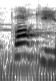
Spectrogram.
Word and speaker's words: Paqui: Paqui, it rhymes with hockey, is an Aztec word meaning to be happy.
